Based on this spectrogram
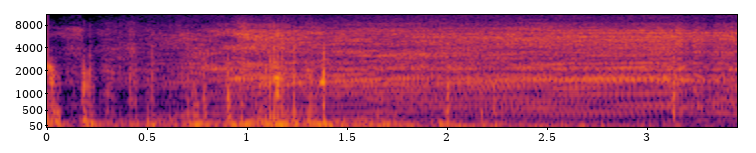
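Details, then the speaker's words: Pull to 130 km/h in 3rd gear (3.31 gear ratio), car fitted with GT350 axles: engine climbs hard then stutters in quick repeated cuts, bouncing off the rev limiter at 130. "Right at 130, as you can hear, it bounces off the rev limiter."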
